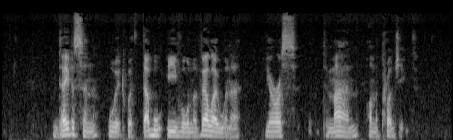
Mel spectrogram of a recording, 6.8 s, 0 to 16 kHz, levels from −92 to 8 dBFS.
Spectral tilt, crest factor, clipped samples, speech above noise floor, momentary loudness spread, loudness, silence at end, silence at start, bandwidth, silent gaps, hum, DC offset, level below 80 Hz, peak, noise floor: -6 dB/octave; 20 dB; under 0.1%; 44 dB; 16 LU; -21 LUFS; 0.75 s; 0.8 s; 11.5 kHz; none; none; under 0.1%; -56 dBFS; -2 dBFS; -65 dBFS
